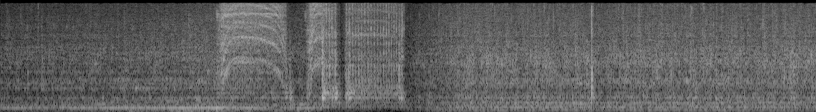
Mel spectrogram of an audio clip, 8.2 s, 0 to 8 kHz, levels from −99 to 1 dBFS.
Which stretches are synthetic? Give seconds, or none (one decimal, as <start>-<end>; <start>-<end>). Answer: 2.0-3.3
